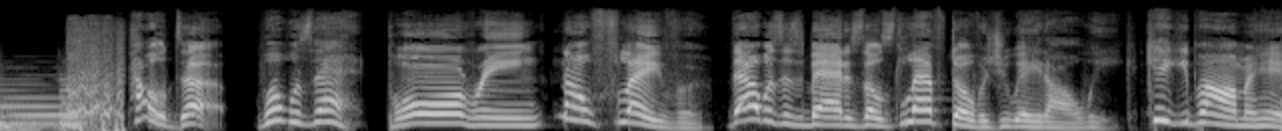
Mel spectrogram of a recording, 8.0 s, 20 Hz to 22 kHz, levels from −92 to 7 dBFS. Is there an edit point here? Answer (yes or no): no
